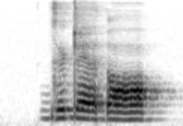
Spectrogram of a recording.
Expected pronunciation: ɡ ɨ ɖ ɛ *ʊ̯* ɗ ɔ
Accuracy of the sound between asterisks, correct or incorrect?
incorrect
